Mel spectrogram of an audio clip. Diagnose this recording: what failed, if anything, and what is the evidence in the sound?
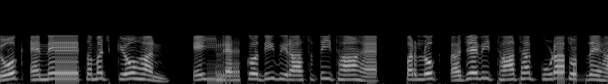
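Network stage: packet loss with last packet repeated. You get robotic stutters at 0.56–0.78 s, 2.08–2.4 s, 3.68–3.76 s and 5.58–5.86 s, where the receiver kept replaying the last packet to fill the gaps. The runs buzz around 50 Hz, which points to 20 ms packets.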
